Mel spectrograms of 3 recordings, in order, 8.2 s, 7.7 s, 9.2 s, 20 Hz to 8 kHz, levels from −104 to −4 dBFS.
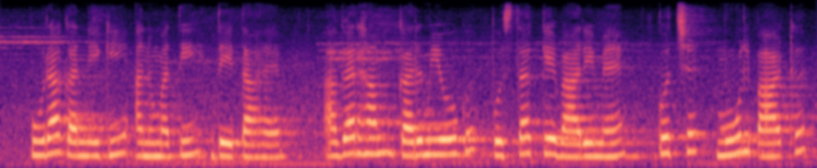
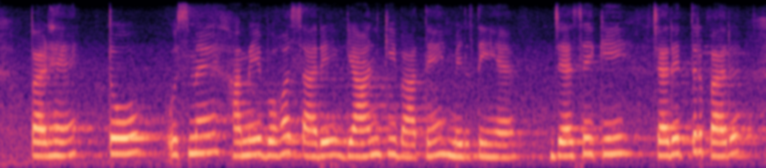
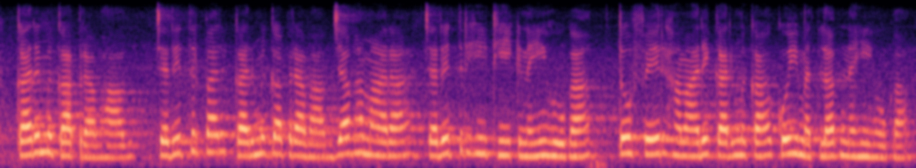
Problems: constant background noise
